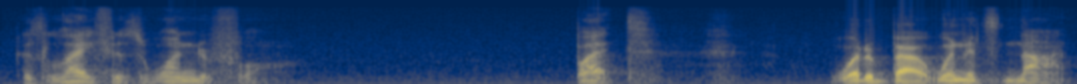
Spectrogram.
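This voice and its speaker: A man in his thirties with a lowish voice delivers rhymed spoken word poetry from a church stage. His cadence is musical and sing-song, rising with force and then sinking almost to a whisper. He is picked up close by a headset mic. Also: darkish tone. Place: indoor church stage with curtains.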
